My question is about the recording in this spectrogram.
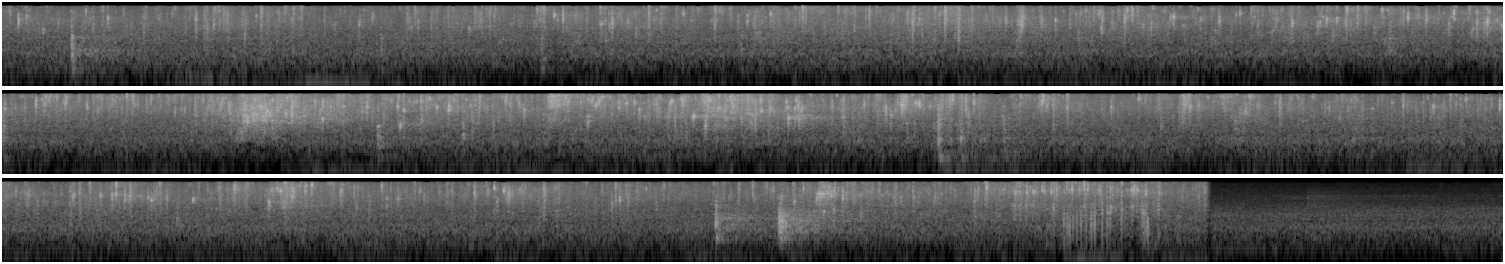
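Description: Spring rolls deep-frying in hot oil in a wok: a dense, steady sizzle and crackle that swells louder for a few seconds around nine to eleven seconds in, then stops abruptly about a second before the end.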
